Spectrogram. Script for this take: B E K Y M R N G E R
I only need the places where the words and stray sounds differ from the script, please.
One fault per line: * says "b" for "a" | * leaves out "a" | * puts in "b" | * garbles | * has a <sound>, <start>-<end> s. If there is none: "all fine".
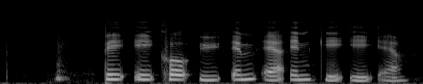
* has a whoosh, 0.5-0.7 s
